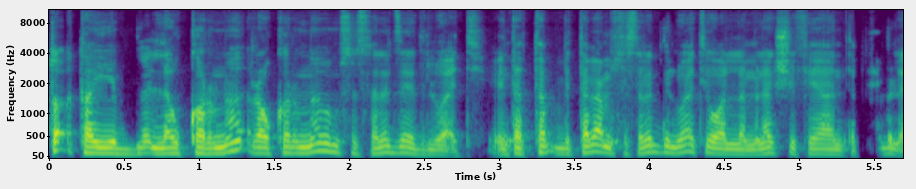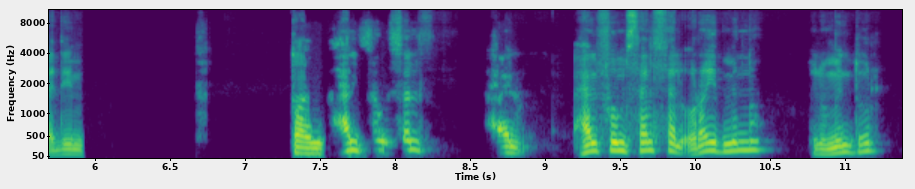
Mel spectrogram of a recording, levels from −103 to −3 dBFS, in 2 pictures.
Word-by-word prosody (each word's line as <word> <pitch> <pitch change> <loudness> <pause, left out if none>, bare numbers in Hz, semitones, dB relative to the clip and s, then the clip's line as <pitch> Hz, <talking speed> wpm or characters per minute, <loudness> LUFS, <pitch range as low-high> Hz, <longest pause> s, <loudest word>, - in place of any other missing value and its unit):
ط 190 - +8
طيب 125 - +3
لو 120 -1 +3
قارنّاه 125 - +3
لو 125 -1 +5
قارنّاه 130 +4 0
بمسلسلات 135 -3 -3
زي 130 -3 0
دلوقتي 105 -1 -5
أنت - - -1
بتاب - - -1
بتتابع - - +2
مسلسلات 145 - -2
دلوقتي 140 -1 -2
والّا 110 -3 +2
مالكش 115 +5 -2
فيها 110 -2 -3
أنت 105 -2 -6
بتحب - - -12
القديم؟ 105 -1 -3 1.4
طيب 120 -3 +5
هل 190 - +3
في 200 - -9
مسلس 200 0 -4 0.3
حلو، - - -1 0.3
هل - - +4
في 185 - +2
مسلسل 180 -1 +2
قريّب 165 +2 +2
منّه 195 +3 0 0.3
اليومين 120 +8 +1
دُول؟ 170 +4 -5
130 Hz, 170 wpm, -22 LUFS, 120-175 Hz, 1.4 s, ط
